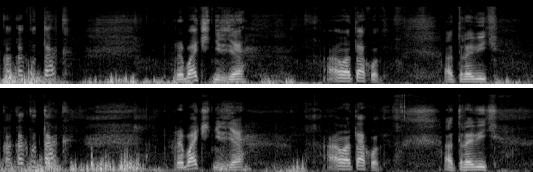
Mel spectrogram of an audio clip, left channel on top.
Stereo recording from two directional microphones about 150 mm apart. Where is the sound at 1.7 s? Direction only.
35° left (ahead or behind).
